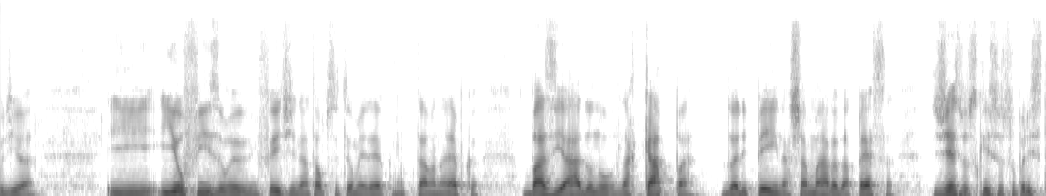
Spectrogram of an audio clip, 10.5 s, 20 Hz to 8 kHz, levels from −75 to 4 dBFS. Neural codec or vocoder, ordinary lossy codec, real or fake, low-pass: codec, 16 kHz, 4.8 kbps, FACodec; none; fake; 7.2 kHz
